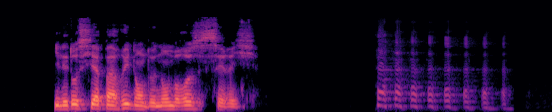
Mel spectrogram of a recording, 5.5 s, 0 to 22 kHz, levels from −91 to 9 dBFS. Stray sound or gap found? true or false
true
